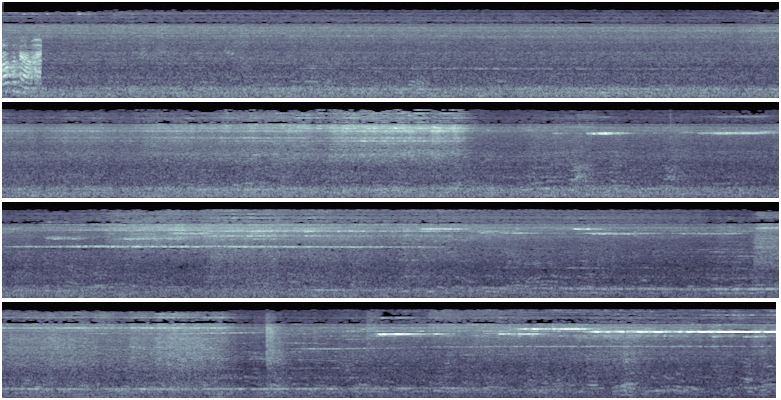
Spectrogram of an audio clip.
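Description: Express train's passenger coaches rolling slowly past the platform as the train arrives, their wheels rumbling steadily on the rails. Thin high-pitched wheel squeals come and go through the second half.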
